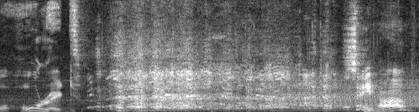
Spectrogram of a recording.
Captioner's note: laugh track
